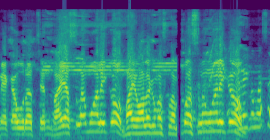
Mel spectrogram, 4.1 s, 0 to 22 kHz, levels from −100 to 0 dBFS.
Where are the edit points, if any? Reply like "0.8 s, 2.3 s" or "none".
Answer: 2.7 s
